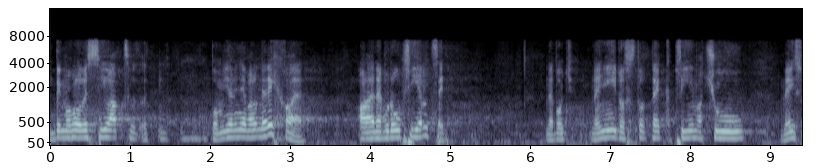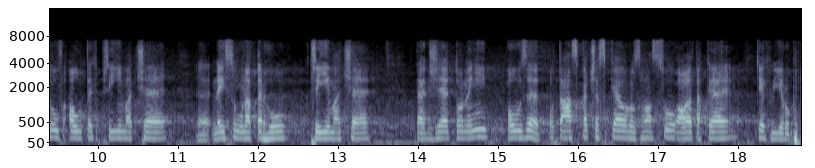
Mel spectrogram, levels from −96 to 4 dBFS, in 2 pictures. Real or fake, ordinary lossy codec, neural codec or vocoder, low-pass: fake; MP3, 64 kbps; codec, 16 kHz, 4 kbps, FreqCodec, smaller model; 7.2 kHz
